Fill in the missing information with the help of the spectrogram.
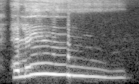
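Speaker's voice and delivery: loud, high excited hello; excited greeting. Real, not acted. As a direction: call out a happy hello. Greeting someone arriving.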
